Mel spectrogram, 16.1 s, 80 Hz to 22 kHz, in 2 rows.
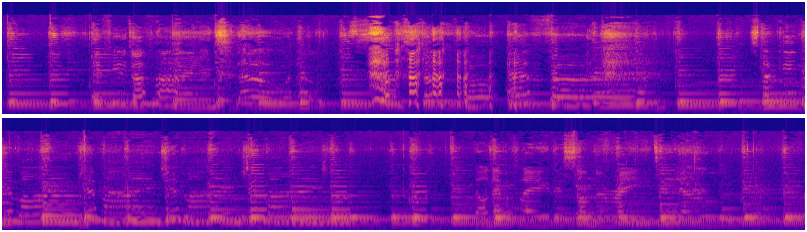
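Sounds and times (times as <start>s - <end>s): ukulele strumming: 0.0s - 16.0s.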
